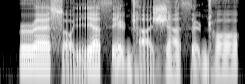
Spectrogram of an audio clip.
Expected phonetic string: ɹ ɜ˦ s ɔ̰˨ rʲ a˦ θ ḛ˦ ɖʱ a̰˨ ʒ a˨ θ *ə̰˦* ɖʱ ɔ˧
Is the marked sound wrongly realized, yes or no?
no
